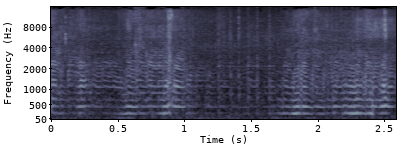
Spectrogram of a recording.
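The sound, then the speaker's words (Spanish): A housefly buzzes steadily, its droning hum wavering in pitch and loudness as it moves around, with no voices present. “Es curioso que el silencio sea como la hoja de papel en blanco en donde se perciba y deposite el zumbido de una mosca.”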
